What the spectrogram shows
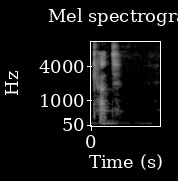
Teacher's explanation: position of tongue low in your mouth and shift it towards the front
